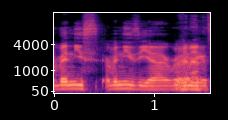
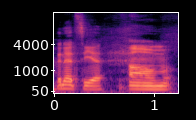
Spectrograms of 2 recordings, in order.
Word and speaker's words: Venezia: Like, oh, I hate they always have to pronounce cities like Paris and Venice in the American way, not like Peri or Venezia. Venezia.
